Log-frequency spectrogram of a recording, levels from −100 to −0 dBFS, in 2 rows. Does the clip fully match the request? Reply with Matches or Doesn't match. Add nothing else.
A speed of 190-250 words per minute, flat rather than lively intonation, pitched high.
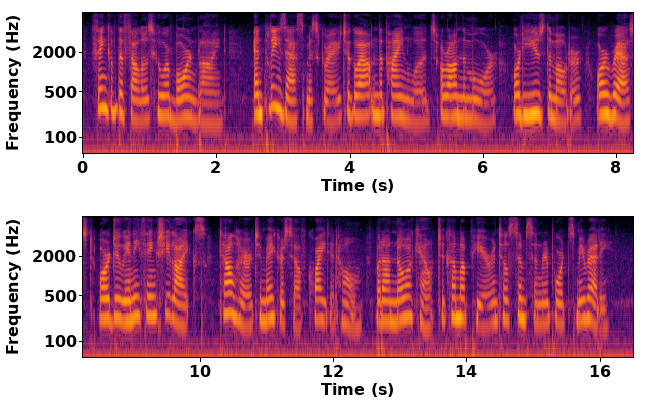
Doesn't match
